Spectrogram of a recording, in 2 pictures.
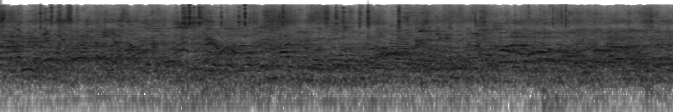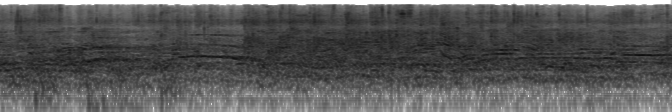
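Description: A crowd of young people chatters and cheers in a large echoing hall.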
